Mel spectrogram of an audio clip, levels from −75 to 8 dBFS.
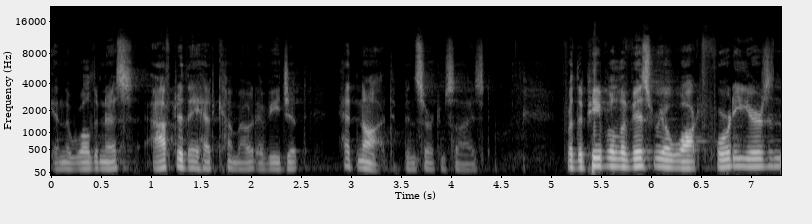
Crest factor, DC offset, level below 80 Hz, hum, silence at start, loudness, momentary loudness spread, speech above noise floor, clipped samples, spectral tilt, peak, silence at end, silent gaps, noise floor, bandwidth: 20 dB; under 0.1%; -58 dBFS; none; 0 s; -22 LUFS; 16 LU; 30 dB; under 0.1%; -5 dB/octave; -4 dBFS; 0 s; none; -53 dBFS; 14.5 kHz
